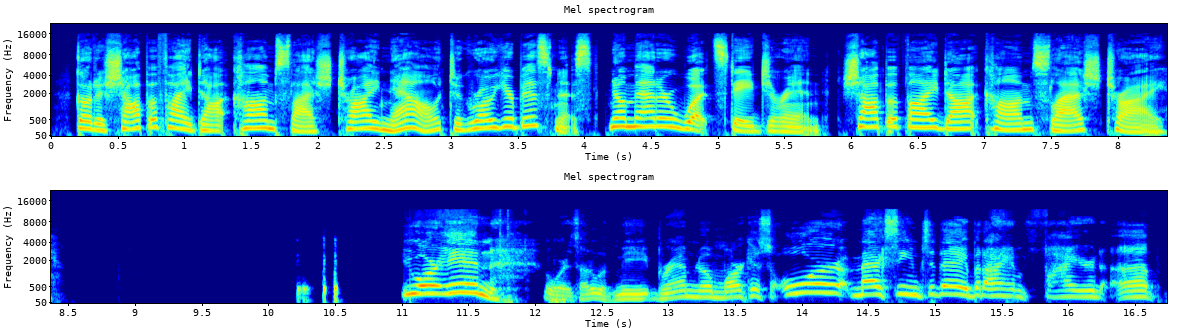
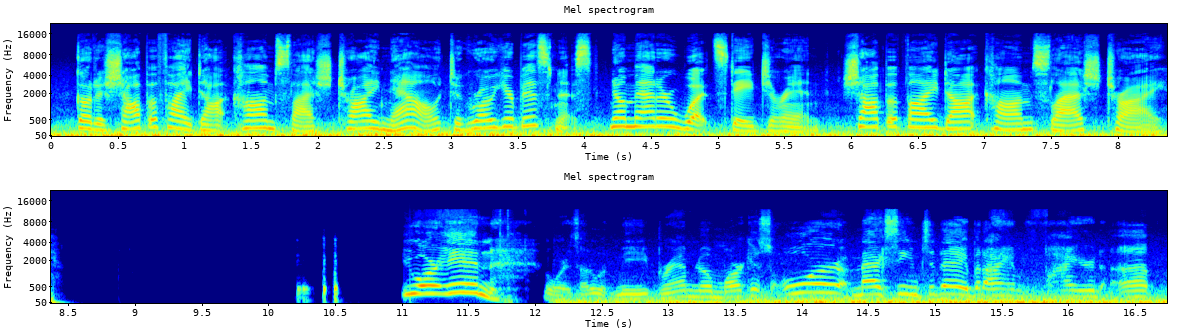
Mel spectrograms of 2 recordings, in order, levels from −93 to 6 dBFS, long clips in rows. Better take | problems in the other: first | low rumble; faint; until 8.5 s and from 12 s on; 20 dB below the speech

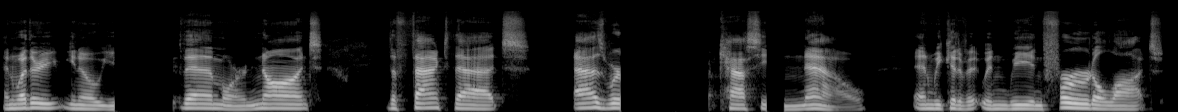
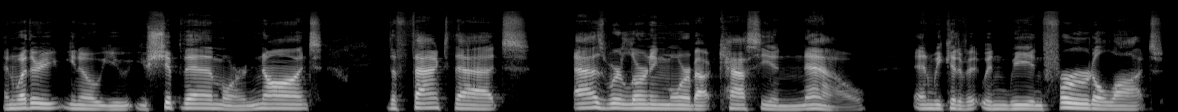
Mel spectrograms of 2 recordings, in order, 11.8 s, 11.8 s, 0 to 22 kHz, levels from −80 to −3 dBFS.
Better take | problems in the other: second | audio cutting out; at 1 s for 0.5 s, at 6 s for 1 s and at 7.5 s

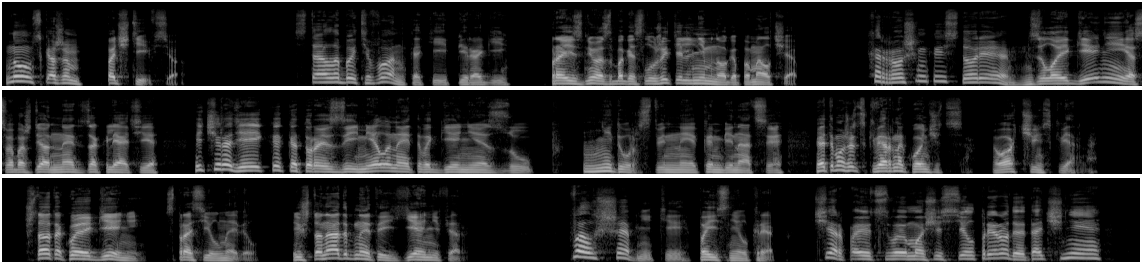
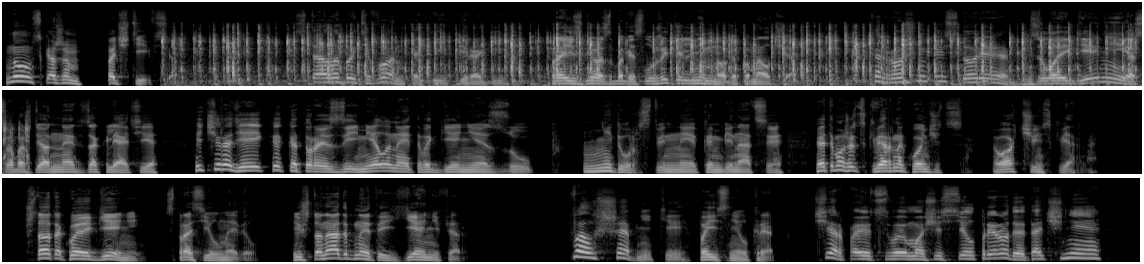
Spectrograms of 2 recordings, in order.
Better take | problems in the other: first | keyboard typing; loud; from 1.5 to 12 s; peak 6 dB above the speech

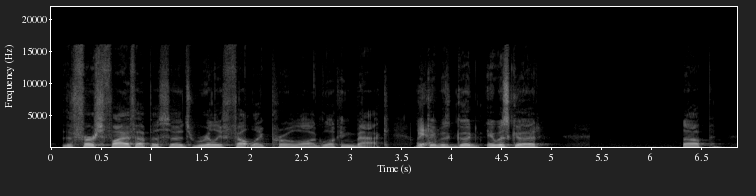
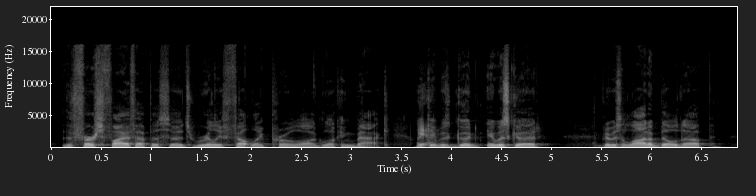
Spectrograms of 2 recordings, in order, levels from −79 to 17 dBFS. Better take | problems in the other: second | audio cutting out; at 5.5 s for 1 s

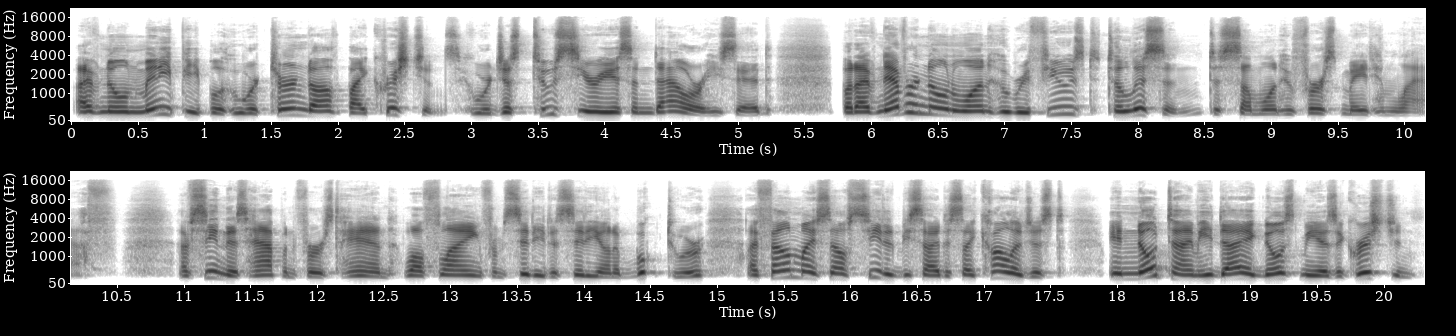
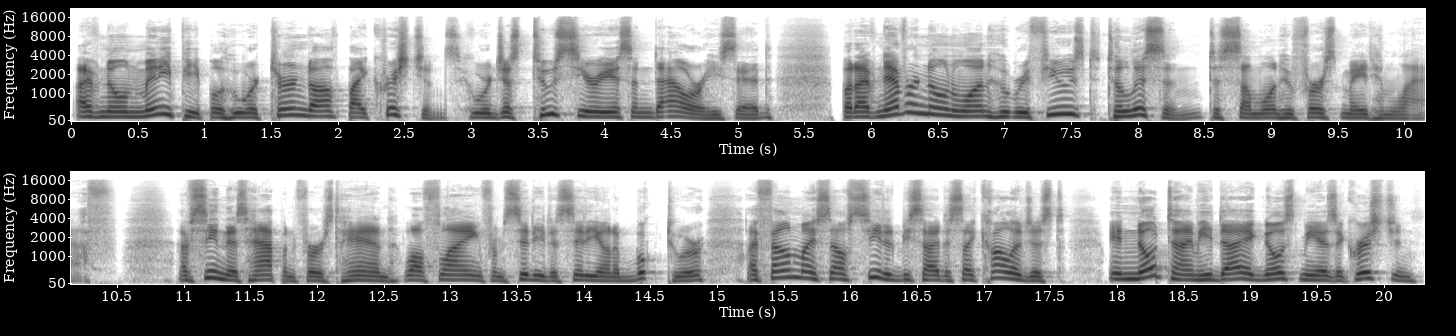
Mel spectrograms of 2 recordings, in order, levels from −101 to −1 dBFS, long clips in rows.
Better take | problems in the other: second | thin; very; fading below 300 Hz

